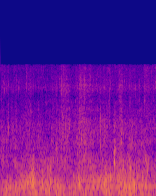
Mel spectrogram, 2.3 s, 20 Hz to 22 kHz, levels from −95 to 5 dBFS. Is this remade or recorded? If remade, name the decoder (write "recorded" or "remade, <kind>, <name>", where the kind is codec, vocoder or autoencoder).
recorded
